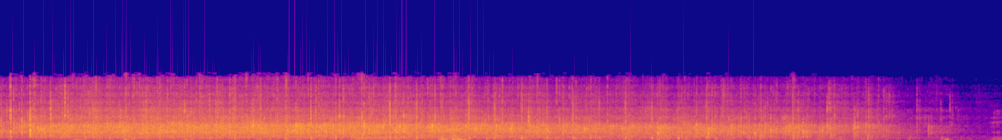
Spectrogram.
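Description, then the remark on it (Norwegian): An audience applauds steadily for about nine seconds to thank a speaker, a dense wash of many hands clapping at an even level before it thins out and fades away at the end. “Kan vi gi deg en eh, god applaus?”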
